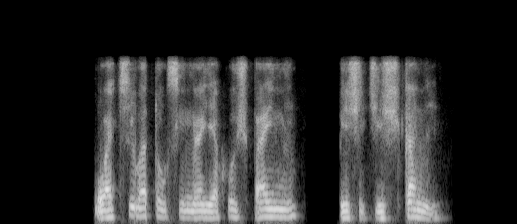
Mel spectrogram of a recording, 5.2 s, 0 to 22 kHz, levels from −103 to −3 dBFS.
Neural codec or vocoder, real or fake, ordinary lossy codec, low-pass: codec, 24 kHz, 3 kbps, HILCodec; fake; Opus, 16 kbps; 7.2 kHz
